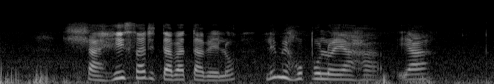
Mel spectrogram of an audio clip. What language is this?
Southern Sotho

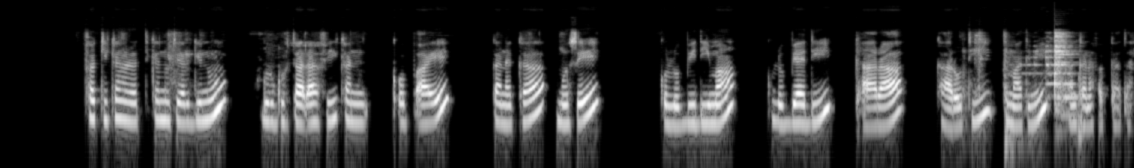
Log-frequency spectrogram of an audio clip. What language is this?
Oromo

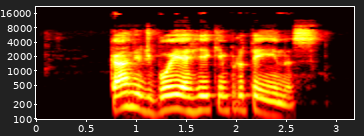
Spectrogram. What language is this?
Portuguese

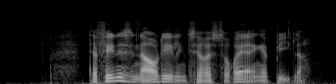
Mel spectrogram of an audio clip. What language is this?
Danish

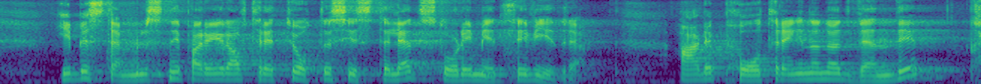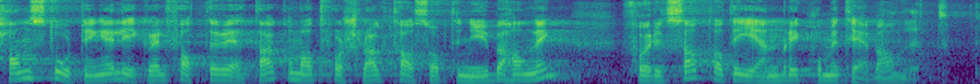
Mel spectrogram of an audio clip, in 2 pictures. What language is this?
Norwegian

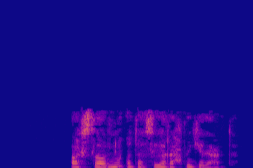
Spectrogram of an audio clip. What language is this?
Uzbek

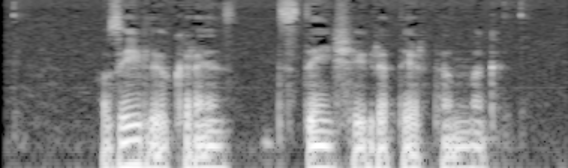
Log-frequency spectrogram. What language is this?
Hungarian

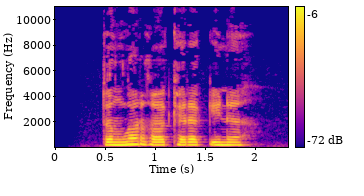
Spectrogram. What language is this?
Bashkir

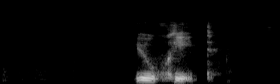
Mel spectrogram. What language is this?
Kabyle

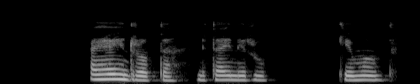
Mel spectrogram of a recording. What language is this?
Kalenjin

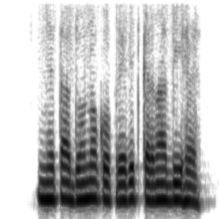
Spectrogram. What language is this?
Hindi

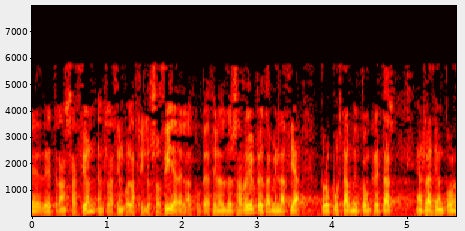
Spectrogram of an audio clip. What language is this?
Spanish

